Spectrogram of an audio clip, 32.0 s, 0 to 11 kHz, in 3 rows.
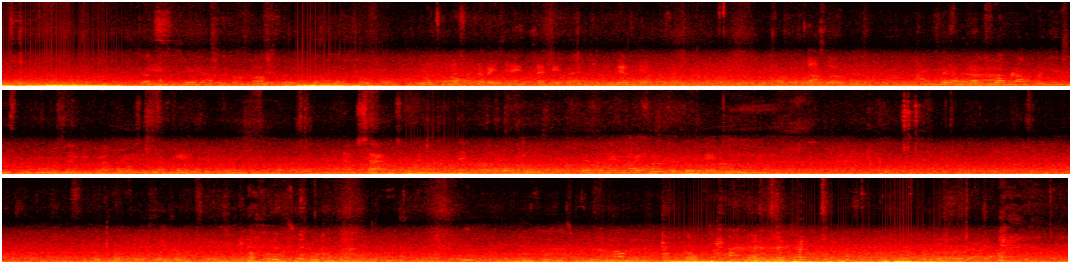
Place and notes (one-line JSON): {"title": "Câmara De Lobos - observation deck", "date": "2015-05-05 13:30:00", "description": "(binaural) tourists admiring the view and taking pictures on the observations deck. sounds of the crashing ways down the cliff many meters below.", "latitude": "32.66", "longitude": "-17.00", "altitude": "527", "timezone": "Atlantic/Madeira"}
